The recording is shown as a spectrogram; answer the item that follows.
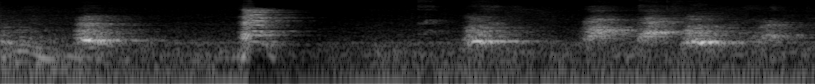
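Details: Toy Poodle puppy, red male aged two months, at a Tokyo house, letting out a few high, clipped barks spaced irregularly over four seconds, a soft voice and room noise in between.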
